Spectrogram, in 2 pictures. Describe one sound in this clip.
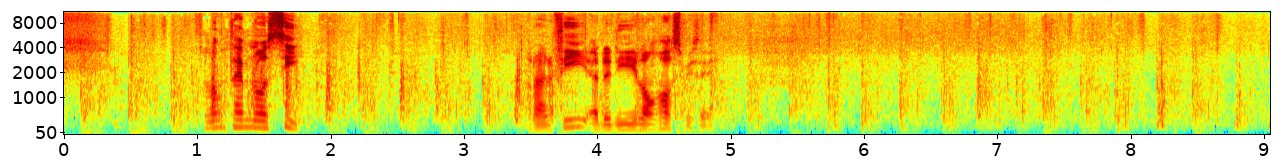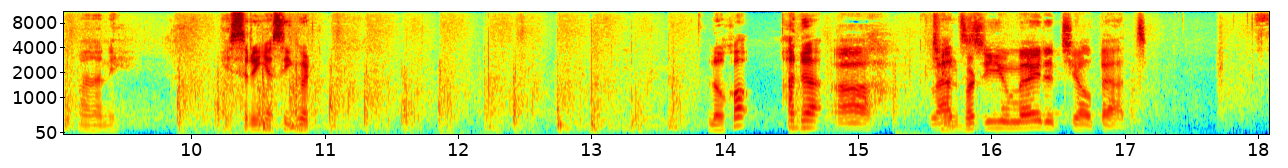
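A young man talks close to a microphone, in short bursts.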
